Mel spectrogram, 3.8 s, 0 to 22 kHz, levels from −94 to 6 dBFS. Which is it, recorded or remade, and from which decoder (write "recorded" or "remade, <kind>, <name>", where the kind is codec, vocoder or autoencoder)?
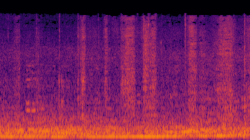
recorded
